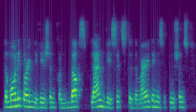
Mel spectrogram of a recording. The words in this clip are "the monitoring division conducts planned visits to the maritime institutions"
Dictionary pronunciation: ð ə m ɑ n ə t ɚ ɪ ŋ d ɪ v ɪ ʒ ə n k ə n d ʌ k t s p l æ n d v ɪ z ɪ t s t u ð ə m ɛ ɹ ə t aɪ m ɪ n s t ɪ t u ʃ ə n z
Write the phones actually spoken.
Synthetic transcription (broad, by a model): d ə m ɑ n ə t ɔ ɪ ŋ d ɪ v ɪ ʃ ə n k ə n d ʌ k t s p l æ n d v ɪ s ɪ t s t u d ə m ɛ ɹ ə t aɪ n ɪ n s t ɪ t u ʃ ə n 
